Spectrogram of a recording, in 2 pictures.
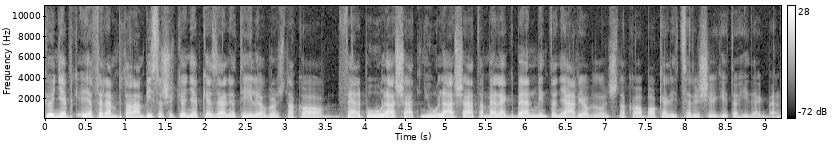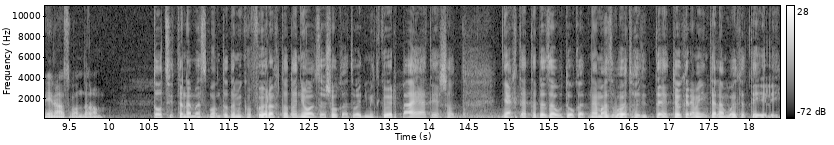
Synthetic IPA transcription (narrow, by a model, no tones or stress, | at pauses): køɲːɛbilːɛt̪ʋɛnɛmt̪ɒlaːmbist̪o̞ʃho̞c̚køɲːɛp̚kɛzɛlniɒt̪eːliɒbro̞nt͡ʃnɒkɒfɛlpuɦulaːʃaːt̪ɲuːlːaːʃaːt̪ɒmɛlɛɡbɛnmint̪ɒɲaːɾjɒbro̞nt͡ʃnɒkɒbɒkɛlit̪sɛɾyːʃeːɡeːt̪ɒɦid̪ɛ̰ɡ̚bɛ̰neːnɒzd̪ɡo̞̰nd̪o̰lo̰m | t̪o̞t̪sit̪ːɛnɛmɛst̪mont̪ɒd̪ɒmiko̞rfølrɒkt̪ɒd̪ɒɲo̞lt̪sɒʃo̞kɒt̪ʋɒɟmit̪kørpa̰ːjaːt̪eːʃot̪ɲɛkt̪ɛt̪ːɛd̪ɒzɒut̪oːkɒt̪nɛmɒzʋo̞lt̪ho̞ɟt̪ɛt̪økrɛmeːɲt̪ɛlɛɱvo̞lt̪ɒt̪ḛːlḭ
